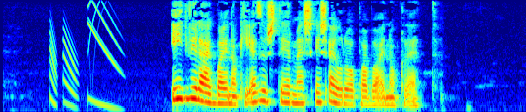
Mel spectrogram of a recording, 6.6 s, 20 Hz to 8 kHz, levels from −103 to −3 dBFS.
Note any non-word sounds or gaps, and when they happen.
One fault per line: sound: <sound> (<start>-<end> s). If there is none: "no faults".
sound: chirp (0.6-1.6 s)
